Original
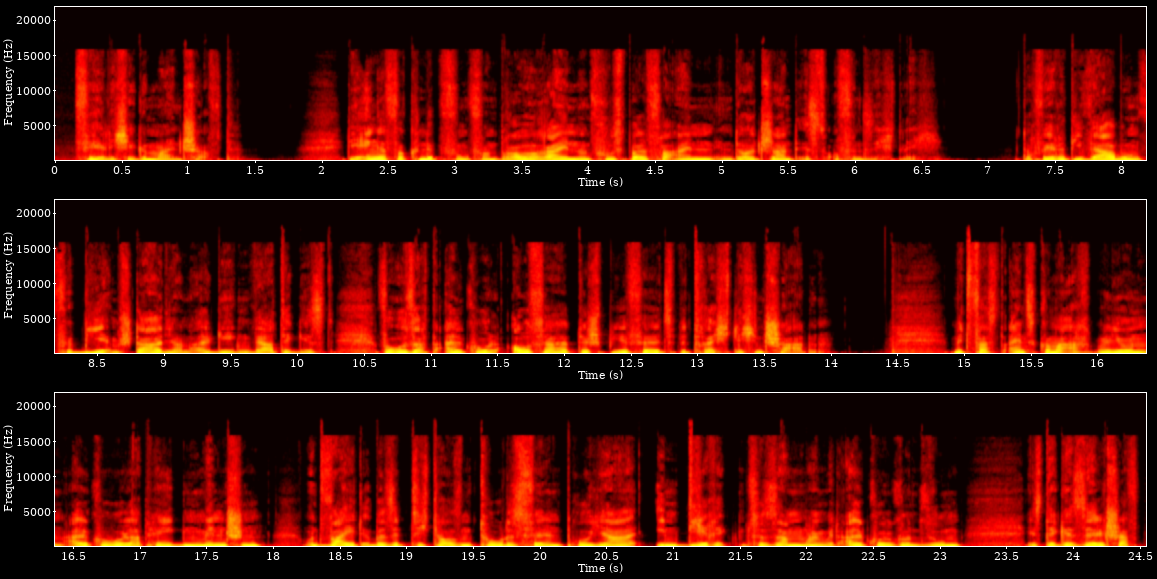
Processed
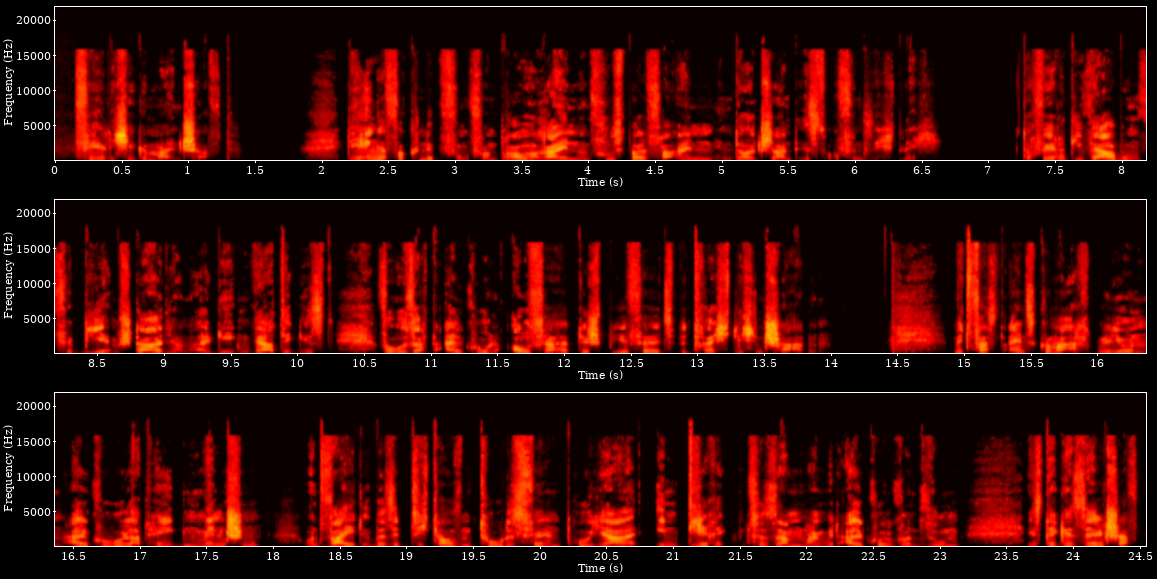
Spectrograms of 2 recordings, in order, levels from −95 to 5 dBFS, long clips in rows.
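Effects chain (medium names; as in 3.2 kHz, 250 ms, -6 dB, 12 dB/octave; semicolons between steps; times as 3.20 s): differentiator; reverb removal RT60 1.9 s; three-band isolator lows -16 dB, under 540 Hz, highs -12 dB, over 4.3 kHz; trim +11 dB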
